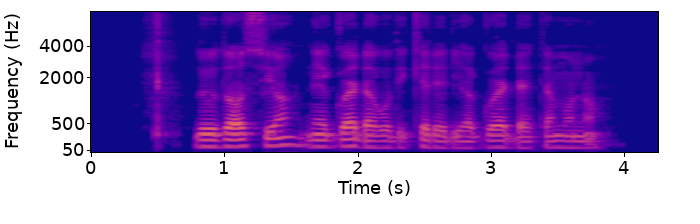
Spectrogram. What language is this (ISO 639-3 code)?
kik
